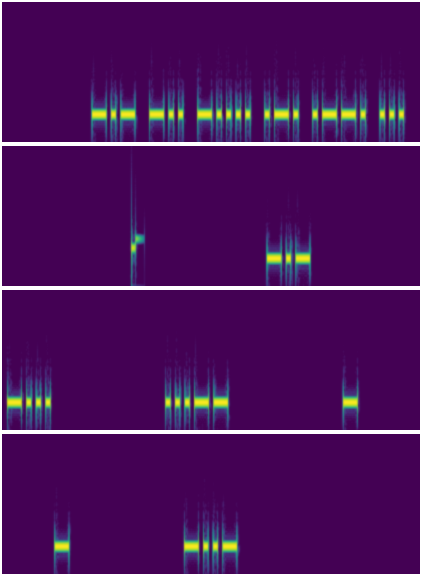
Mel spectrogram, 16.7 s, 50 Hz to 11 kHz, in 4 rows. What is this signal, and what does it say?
Morse code, heard as a keyed tone, about 25 wpm, spaced as for 11 wpm, 700 Hz. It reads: KD6RPS KB3TTX
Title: USA Call Signs - 6 Characters - 8x Character Spacing - 25wpm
